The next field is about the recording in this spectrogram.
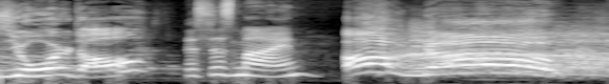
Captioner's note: audience gasps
